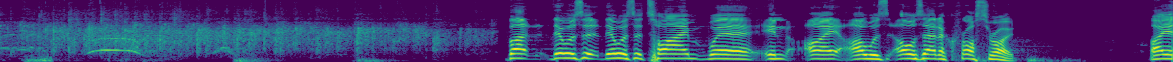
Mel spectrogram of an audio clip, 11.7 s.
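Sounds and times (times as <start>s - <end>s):
audience clapping: 0.0s - 5.1s
speech: 5.1s - 10.3s, 11.5s - 11.7s.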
